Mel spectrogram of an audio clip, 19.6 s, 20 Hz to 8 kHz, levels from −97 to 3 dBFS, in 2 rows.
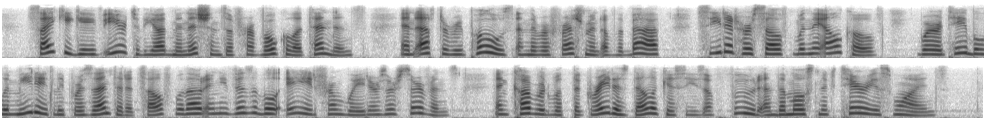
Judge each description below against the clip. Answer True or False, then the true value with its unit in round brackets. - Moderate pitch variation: True (4.3 semitones)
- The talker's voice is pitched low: False (240 Hz)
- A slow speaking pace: False (155 wpm)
